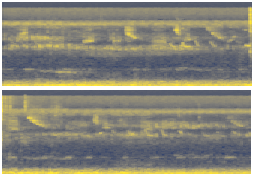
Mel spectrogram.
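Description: Birds chirping in quick, short falling notes, several a second, thickest in the middle, over a steady low rumble. A single sharp click about three seconds in.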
